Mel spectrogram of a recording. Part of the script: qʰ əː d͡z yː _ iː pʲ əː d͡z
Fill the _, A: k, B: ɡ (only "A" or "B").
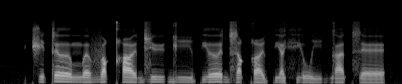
B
